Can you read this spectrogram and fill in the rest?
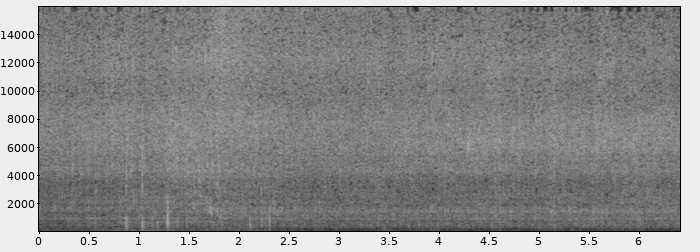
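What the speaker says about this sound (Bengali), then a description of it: "এখন আমি মাছগুলোকে হালকা ফ্রাই করে নেব।" Pomfret pieces are lightly fried in a pan with oil, bay leaves and black cumin, giving a continuous close hiss and sizzle with a few faint crackles early on, steady and loud, with no voices.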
